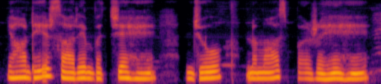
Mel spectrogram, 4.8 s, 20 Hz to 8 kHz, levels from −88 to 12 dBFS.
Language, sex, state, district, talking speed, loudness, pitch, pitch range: Hindi, female, Arunachal Pradesh, Lower Dibang Valley, 125 wpm, -15 LUFS, 160 Hz, 155-175 Hz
